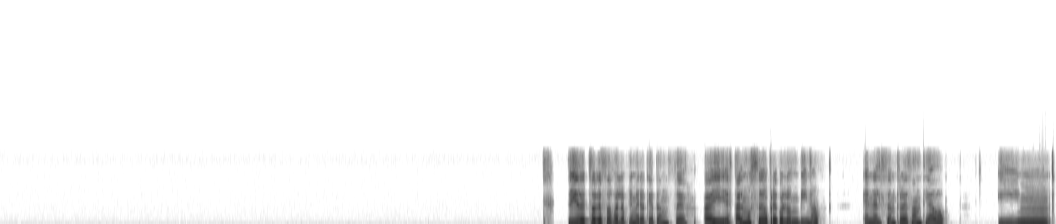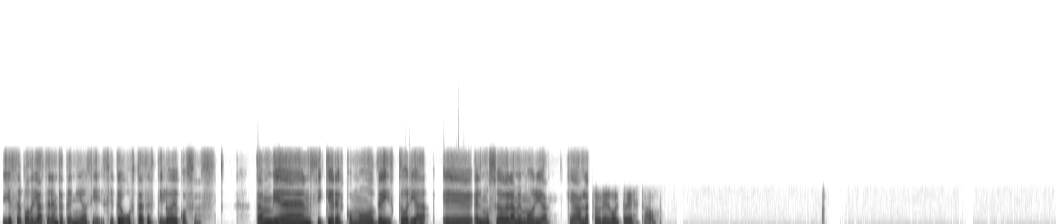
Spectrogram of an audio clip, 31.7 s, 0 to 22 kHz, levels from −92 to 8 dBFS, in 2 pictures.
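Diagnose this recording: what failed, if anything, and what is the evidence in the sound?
At 24.65 s the speech cuts out abruptly, fading within a few tens of milliseconds, and stays silent for 80 ms until 24.73 s. This is a handover gap at the network stage. As the call switched from one network to another, no speech frames arrived while the new link was set up, so the decoder had nothing to play. Whatever was said in that 80 ms is simply gone.

From 24.73 s to the end, the speech turns duller and rougher, with nothing above 4 kHz. This is a fallback to narrowband at the codec stage. Before the switch, the wideband HD Voice path carries clear, full-bodied speech, consistent with AMR-WB near 23.85 kbit/s. After the handover the call renegotiated to a narrowband codec that cuts off at 4 kHz. The raspy texture points to AMR-NB at a low rate, around 5.9 kbit/s.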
